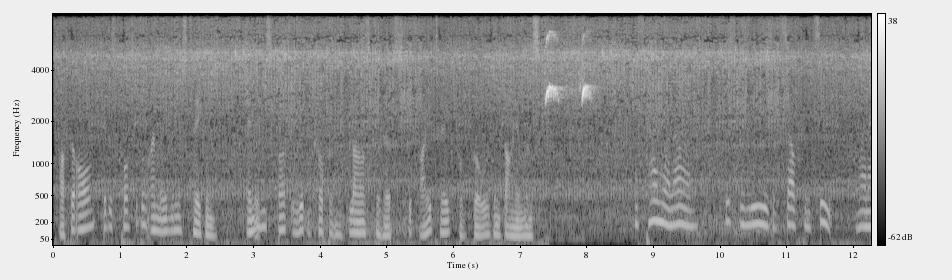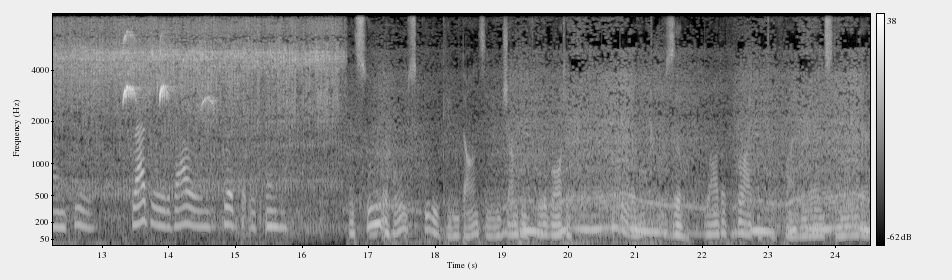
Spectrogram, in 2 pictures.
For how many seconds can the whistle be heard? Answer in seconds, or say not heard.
2 s.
